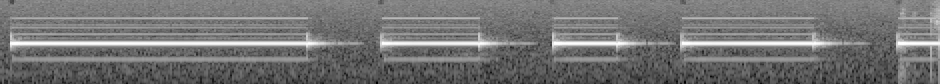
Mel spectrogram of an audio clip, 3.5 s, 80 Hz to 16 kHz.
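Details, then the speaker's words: Zoom F1 field recorder's stock lavalier mic cable tested with a multimeter on the tip: continuity tone cuts out in uneven bursts; a torn signal wire causes intermittent contact and crackling. "it's intermittent and that's why it's making that crackling so unfortunately this is definitely faulty"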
